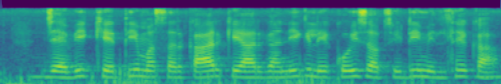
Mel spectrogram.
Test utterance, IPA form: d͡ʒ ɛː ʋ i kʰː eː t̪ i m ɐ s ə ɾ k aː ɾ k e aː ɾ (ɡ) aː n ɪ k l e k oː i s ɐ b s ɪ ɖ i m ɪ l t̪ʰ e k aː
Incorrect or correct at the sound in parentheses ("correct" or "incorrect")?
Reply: correct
